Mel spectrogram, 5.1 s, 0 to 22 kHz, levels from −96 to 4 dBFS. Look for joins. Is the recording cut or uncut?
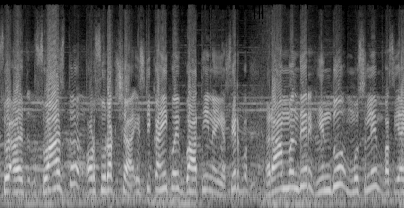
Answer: uncut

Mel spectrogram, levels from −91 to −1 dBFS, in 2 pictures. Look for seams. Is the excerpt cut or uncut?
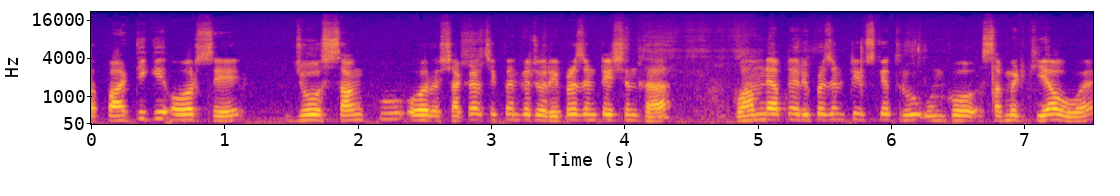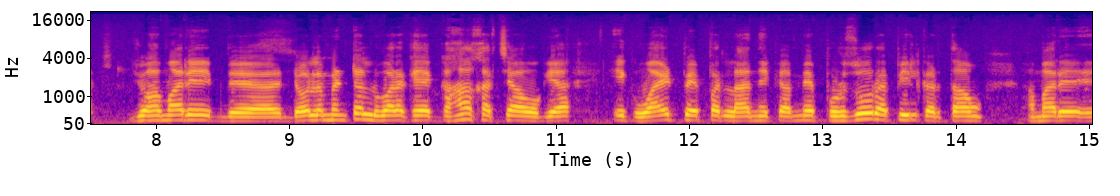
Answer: cut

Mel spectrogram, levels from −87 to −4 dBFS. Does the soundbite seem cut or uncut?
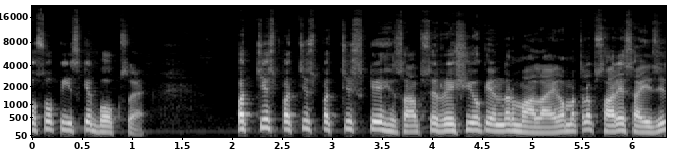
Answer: uncut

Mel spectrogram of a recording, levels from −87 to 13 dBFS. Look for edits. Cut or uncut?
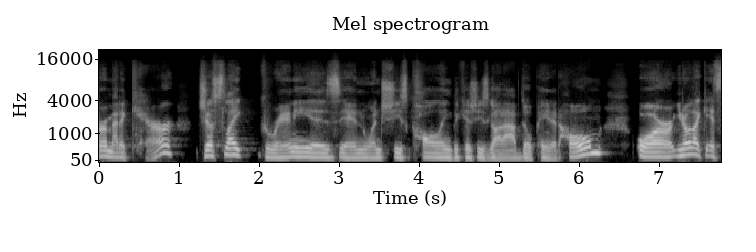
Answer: uncut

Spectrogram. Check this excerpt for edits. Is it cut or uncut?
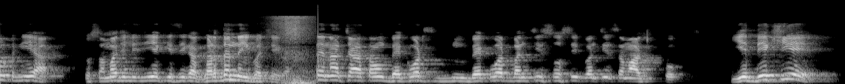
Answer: cut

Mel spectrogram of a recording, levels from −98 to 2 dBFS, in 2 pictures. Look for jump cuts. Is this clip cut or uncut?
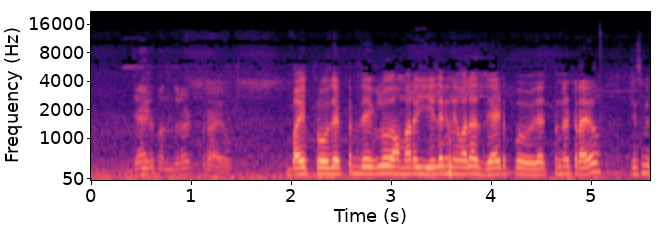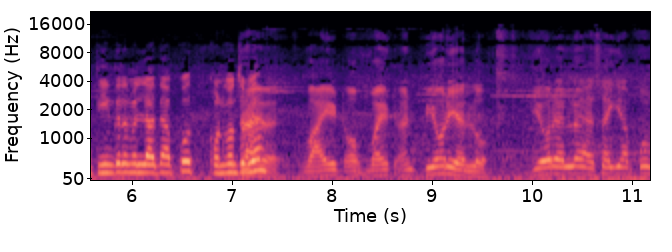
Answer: uncut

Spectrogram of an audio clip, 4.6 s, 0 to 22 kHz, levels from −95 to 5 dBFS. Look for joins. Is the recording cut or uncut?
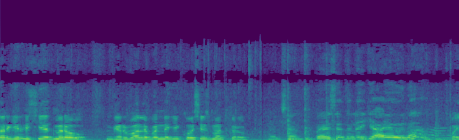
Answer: uncut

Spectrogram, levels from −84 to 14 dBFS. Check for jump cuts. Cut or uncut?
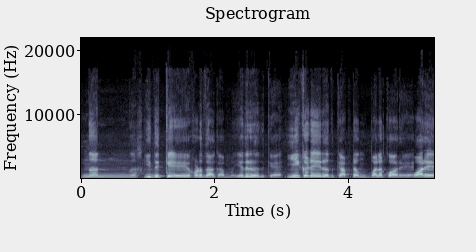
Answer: uncut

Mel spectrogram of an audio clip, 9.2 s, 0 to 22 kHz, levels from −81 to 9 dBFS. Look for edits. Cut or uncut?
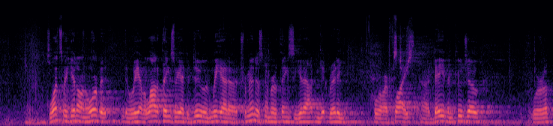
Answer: uncut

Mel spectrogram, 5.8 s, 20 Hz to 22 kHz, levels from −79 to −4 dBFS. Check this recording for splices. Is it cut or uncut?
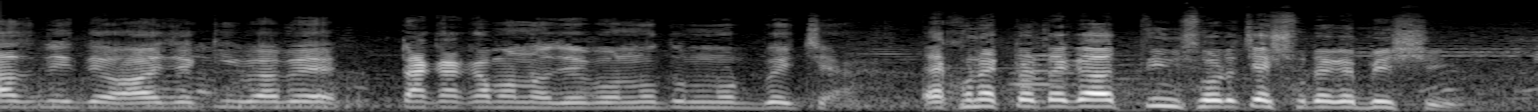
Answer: cut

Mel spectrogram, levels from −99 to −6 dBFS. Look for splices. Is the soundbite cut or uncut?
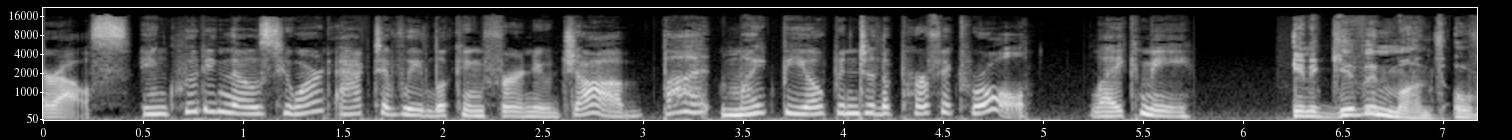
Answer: uncut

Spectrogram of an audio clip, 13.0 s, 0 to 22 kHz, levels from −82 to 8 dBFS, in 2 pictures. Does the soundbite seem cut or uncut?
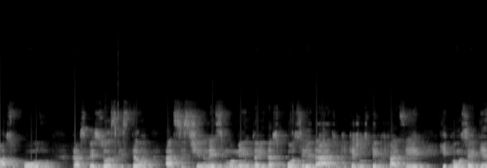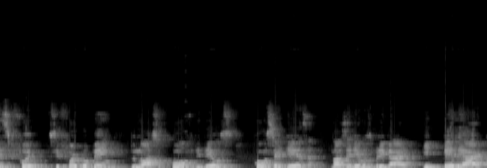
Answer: uncut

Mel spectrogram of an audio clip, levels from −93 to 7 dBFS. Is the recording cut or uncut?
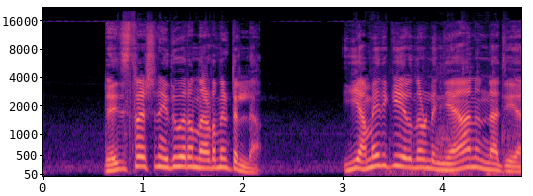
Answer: uncut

